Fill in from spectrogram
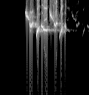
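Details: Carolina Wren giving its teakettle call, usually three-part: a quick burst of loud, clear whistled notes, each sliding downward, in a rolling phrase under a second long. No other sounds are heard.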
